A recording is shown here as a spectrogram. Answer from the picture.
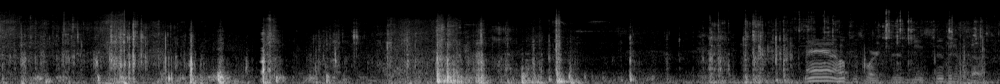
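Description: Close handling noise of fishing tackle: irregular clicks, taps and rustling as a large soft-plastic swimbait with metal hooks and a snap is handled near the microphone, with a few louder knocks around the middle.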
